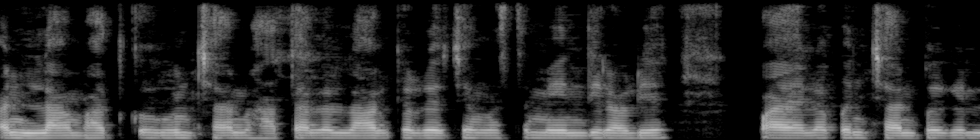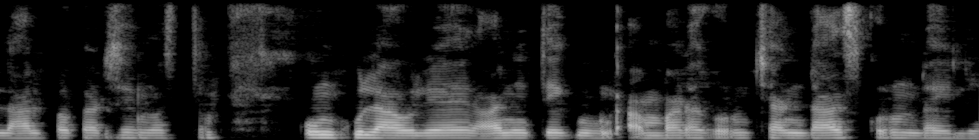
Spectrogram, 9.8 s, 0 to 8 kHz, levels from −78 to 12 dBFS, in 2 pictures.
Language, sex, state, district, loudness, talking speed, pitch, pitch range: Marathi, male, Maharashtra, Chandrapur, -18 LUFS, 185 wpm, 145 Hz, 145-150 Hz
